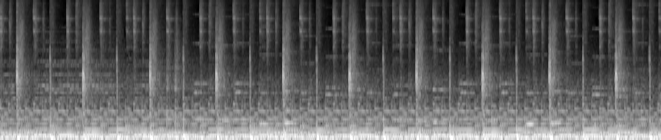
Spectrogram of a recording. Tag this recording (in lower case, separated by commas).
rhythm and blues, music, background music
